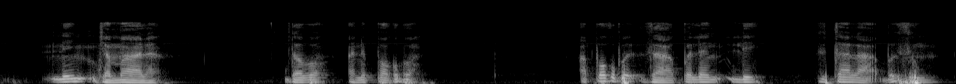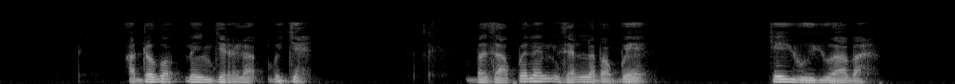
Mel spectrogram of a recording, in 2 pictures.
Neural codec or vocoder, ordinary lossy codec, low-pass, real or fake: none; MP3, 48 kbps; 7.2 kHz; real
